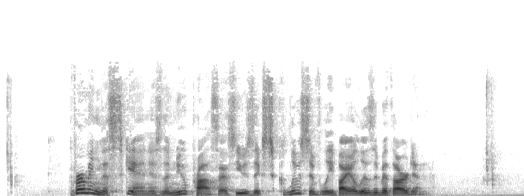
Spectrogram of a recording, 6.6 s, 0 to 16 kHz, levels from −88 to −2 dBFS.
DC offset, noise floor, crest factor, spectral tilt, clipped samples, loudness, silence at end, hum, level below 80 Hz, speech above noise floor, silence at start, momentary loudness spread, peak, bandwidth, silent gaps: under 0.1%; -70 dBFS; 20 dB; -5.5 dB/octave; under 0.1%; -27 LUFS; 1.25 s; none; -64 dBFS; 43 dB; 0.9 s; 9 LU; -8 dBFS; 11 kHz; none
